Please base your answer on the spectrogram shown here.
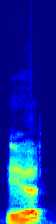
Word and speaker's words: heir: तो HEIR, इसको H जो है वो साइलेंट रहता है, E से ही आवाज़ निकलती है इसकी भी, ठीक है। एयर, एयर, ठीक है।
